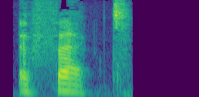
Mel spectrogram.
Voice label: "effect", English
